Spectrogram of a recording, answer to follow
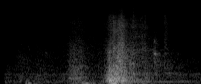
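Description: A person dropping into a leather office chair: brief rustling, then one soft thump about a second in that fades quickly.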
